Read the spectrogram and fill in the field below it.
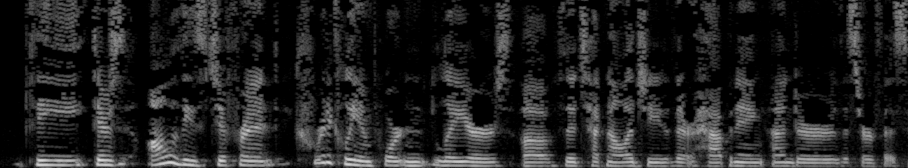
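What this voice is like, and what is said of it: Voice rough from a cold. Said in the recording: “my voice is not very good from a cold”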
